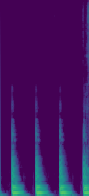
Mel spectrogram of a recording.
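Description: Layered synth bass, a top bass layer stacked over a sub bass, hitting as one tight sound in four evenly spaced notes, each a heavy, loud burst that fades quickly, with no voices.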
